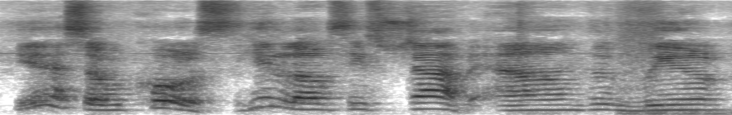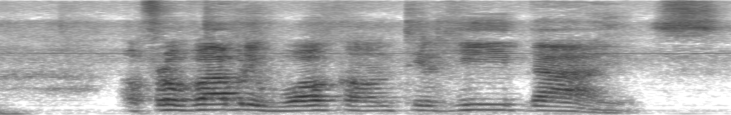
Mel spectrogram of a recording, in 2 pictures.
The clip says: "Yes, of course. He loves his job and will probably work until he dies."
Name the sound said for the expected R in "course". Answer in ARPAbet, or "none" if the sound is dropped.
R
